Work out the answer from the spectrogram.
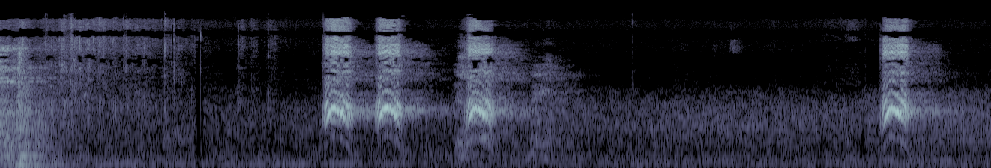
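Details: Crow in a backyard where peanuts are left out, taking a cached peanut from one of its hidden stashes; four short, harsh caws in quick succession, a pause, then one more caw over faint background noise.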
